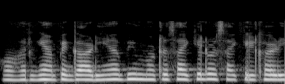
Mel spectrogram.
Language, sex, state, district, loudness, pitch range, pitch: Hindi, female, Jharkhand, Deoghar, -15 LUFS, 220-235 Hz, 225 Hz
